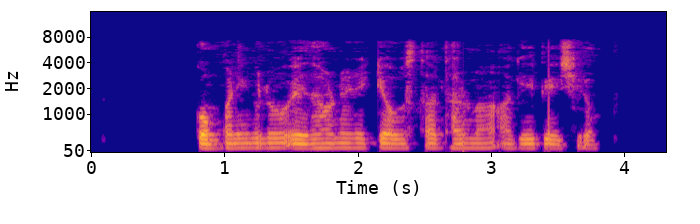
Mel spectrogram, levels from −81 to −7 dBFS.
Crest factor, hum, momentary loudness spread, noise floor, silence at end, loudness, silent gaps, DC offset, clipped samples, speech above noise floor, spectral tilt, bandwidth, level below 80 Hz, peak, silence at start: 22 dB; none; 6 LU; under -90 dBFS; 0.5 s; -28 LUFS; none; under 0.1%; under 0.1%; over 63 dB; -5 dB/octave; 7.8 kHz; -64 dBFS; -6 dBFS; 0.8 s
